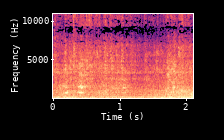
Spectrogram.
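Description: Quiet, steady outdoor background hiss with a low, fluctuating rumble of wind on the microphone.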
